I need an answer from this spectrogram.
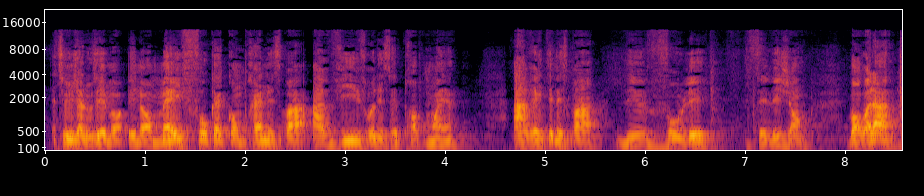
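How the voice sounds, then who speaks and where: A man hosting his own live stream alone with a ring light. He rants heatedly at rivals, repeating his warnings, and his pitch jumps up when he gets worked up. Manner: heated, repetitive, addresses rivals directly. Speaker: online show host. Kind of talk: solo live-stream rant.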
